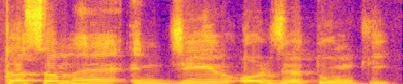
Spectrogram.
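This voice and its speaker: High-voiced man teaching a Quran class. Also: lively intonation, a little slow, mellow. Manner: questioning students, repeating points. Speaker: Islamic teacher. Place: classroom with students.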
